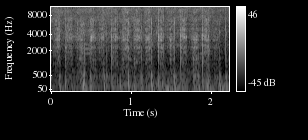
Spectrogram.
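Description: A spatula stirring and scraping shrimp around a metal frying pan, in quick rapid scrapes and clicks over the sizzle of hot oil.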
